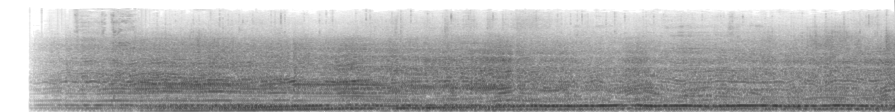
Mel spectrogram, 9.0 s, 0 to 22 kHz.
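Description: Off-road 4x4 engine running hard at high revs as it climbs a steep sand dune, its pitch wavering but staying high. It fades in over the first couple of seconds.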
